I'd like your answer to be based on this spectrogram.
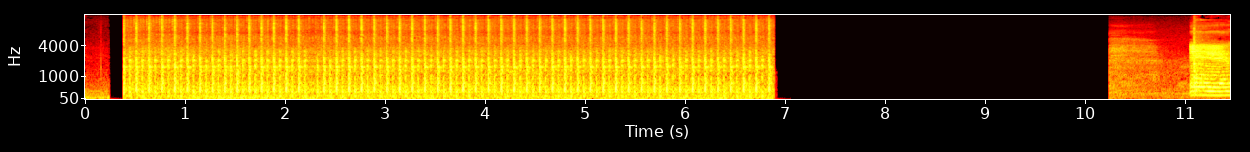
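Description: A car engine with problems, knocking in a fast, steady metallic rhythm, loud and close for several seconds, then cutting out to silence before a brief burst of other noise.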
